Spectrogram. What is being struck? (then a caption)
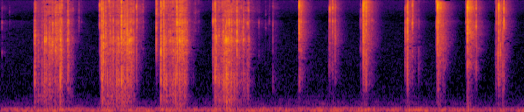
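Wooden spring clothespins. A stack of wooden spring clothespins, with more clothespins clipped onto the fingers, is clicked and tapped together. It opens with a few longer, bright, scratchy bursts, then shifts to shorter, sharper wooden clicks at an uneven pace. The sounds are high and dry, with almost no ring after each one.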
